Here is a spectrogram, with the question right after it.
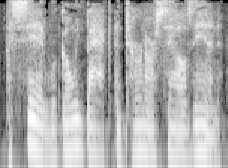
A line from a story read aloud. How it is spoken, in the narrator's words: Johnny repeated in a quiet voice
